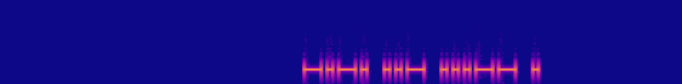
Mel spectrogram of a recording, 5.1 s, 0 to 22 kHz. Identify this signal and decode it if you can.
Morse code, heard as a keyed tone, about 28 wpm, 700 Hz. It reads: CU3E
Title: DXCC-100 Call Signs - 4 Characters - Repeated 3x - 28wpm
